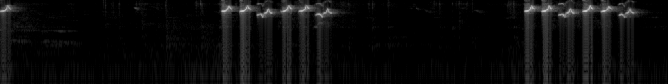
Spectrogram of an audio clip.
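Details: Java sparrow chattering to provoke rivals: after silence, a fast string of about seven piercing high chirps, a pause of two seconds, then another similar string; background otherwise quiet.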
